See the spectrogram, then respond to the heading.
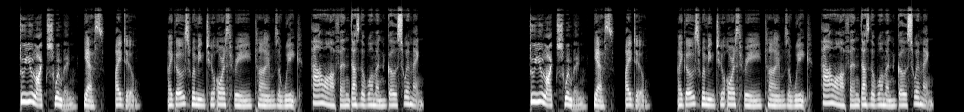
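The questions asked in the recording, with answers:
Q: How often does the woman go swimming?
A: 2 or 3 times a week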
